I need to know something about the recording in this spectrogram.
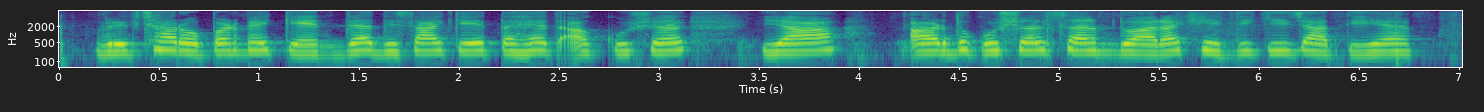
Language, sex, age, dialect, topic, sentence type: Hindi, female, 18-24, Garhwali, agriculture, statement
